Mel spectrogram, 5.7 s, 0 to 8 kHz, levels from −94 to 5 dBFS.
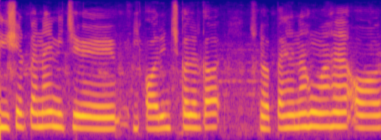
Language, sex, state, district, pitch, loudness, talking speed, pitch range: Hindi, female, Maharashtra, Gondia, 275 Hz, -11 LUFS, 115 wpm, 260-290 Hz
